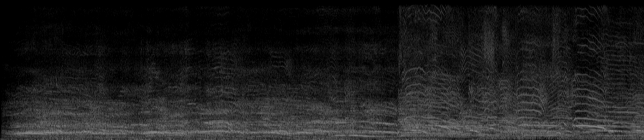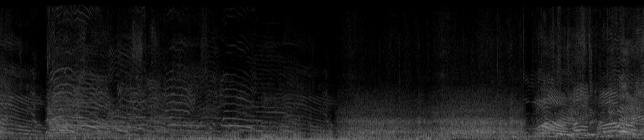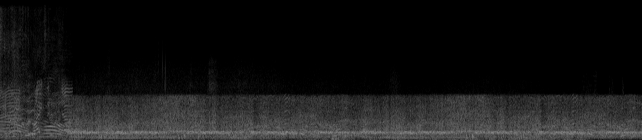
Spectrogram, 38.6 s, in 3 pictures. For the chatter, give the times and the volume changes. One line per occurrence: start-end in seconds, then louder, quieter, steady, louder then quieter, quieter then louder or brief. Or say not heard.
0.1-38.5 quieter then louder.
